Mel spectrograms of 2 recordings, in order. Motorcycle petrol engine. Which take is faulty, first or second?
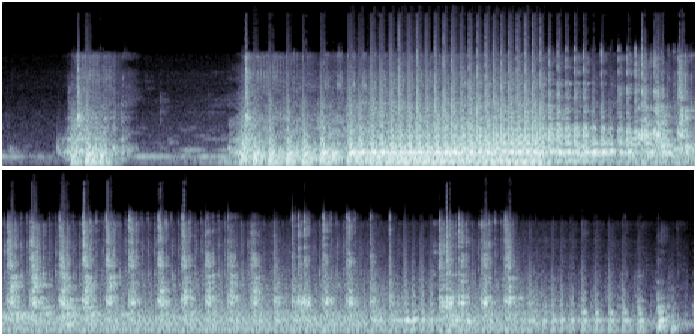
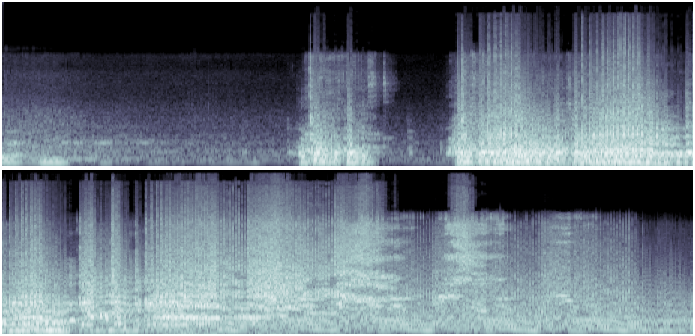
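first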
